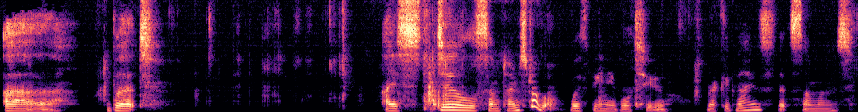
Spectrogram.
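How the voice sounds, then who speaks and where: A woman's voice: sits low, slow pace, long pauses, warm tone, no echo. A woman in a casual, rambling craft ASMR chat, self-deprecating and playfully sarcastic, often dropping toward a whisper and wandering off on tangents as she talks to herself. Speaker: channel host.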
